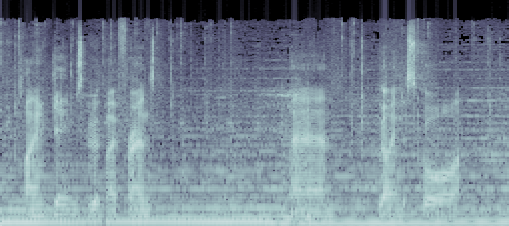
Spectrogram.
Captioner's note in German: none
